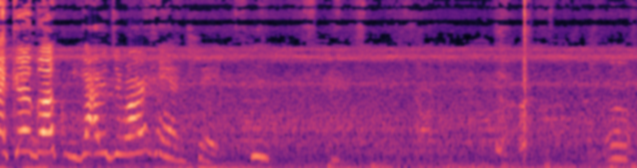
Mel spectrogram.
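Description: A young girl's high-pitched laughter for about the first two seconds. After that it is quieter, with a steady high chirring of night crickets and a single sharp click about five seconds in.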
